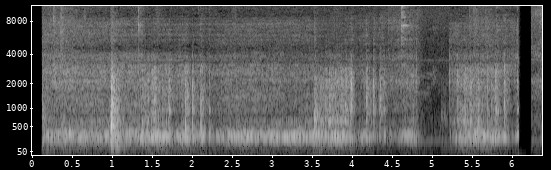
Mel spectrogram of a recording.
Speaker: vamos a iniciar con los crepitantes que estos son consecuencia de la presencia del líquido en los alveolos pueden ocultarse como un burbujeo como si pisara las hojas secas o también se arrugarán un papel suelen aparecer al final de la inspiración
